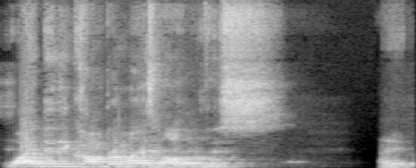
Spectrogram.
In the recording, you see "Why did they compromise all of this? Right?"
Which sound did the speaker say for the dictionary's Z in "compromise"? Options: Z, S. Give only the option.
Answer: Z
